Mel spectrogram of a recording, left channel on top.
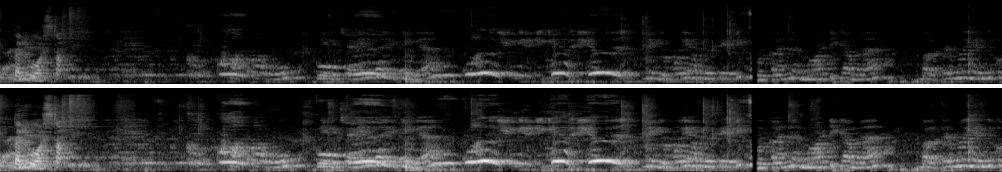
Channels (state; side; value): quieter; left; 11.7 dB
